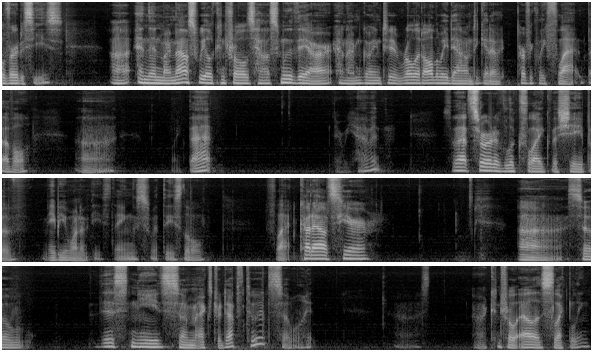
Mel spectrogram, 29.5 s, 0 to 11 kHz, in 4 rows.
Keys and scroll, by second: 25.0 ctrl+l.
